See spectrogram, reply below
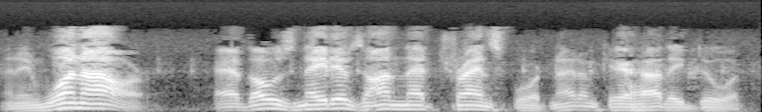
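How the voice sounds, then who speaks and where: A man's voice: lowish voice, expressive, brisk, fairly bright tone. A man playing a brusque, commanding American general in a 1950s radio drama. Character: gruff, hard-nosed American general running a bomb operation. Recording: noisy 1950s radio recording.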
